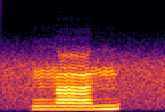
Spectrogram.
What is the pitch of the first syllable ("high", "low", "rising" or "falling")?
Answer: rising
